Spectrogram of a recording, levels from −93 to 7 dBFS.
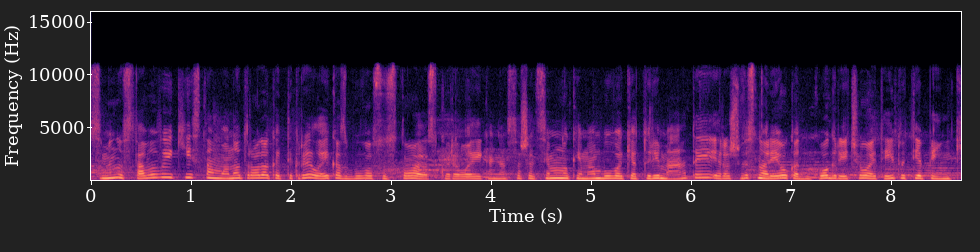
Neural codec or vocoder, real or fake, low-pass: none; real; 10.8 kHz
